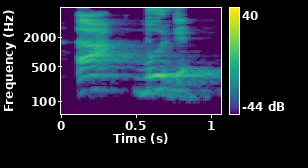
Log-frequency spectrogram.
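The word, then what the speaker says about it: أعبد: ini adalah Qalqalah Kubro membacanya memantul dengan kuat seperti itu a'bud cuman tidak panjang jadi jangan membacanya Ma a'bud itu salah karena tidak ada Mad Thobi'i di sini langsung saja pendek Ma Abud seperti itu Oke sobat lanjut ke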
